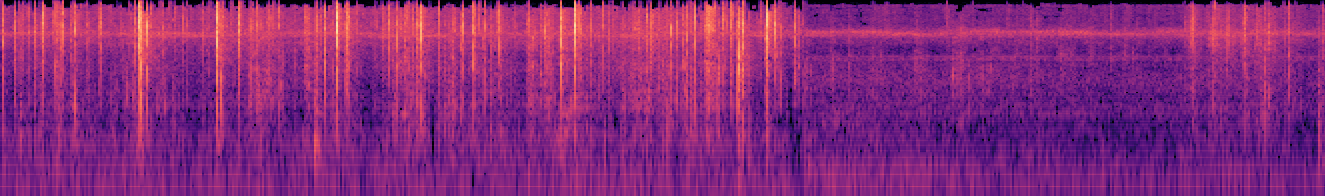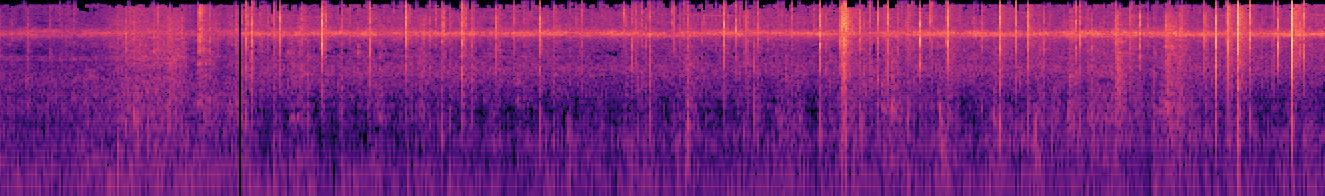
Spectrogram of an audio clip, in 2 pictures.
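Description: Small objects tap and clink close by.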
